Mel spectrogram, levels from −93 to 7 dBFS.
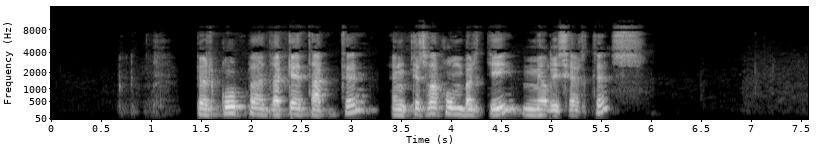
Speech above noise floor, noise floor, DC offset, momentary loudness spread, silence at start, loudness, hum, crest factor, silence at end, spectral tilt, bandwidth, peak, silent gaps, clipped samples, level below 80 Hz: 62 dB; -80 dBFS; under 0.1%; 9 LU; 1.45 s; -18 LUFS; none; 20 dB; 1.7 s; -4 dB/octave; 9.4 kHz; 0 dBFS; 3.28-3.34 s; under 0.1%; -68 dBFS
